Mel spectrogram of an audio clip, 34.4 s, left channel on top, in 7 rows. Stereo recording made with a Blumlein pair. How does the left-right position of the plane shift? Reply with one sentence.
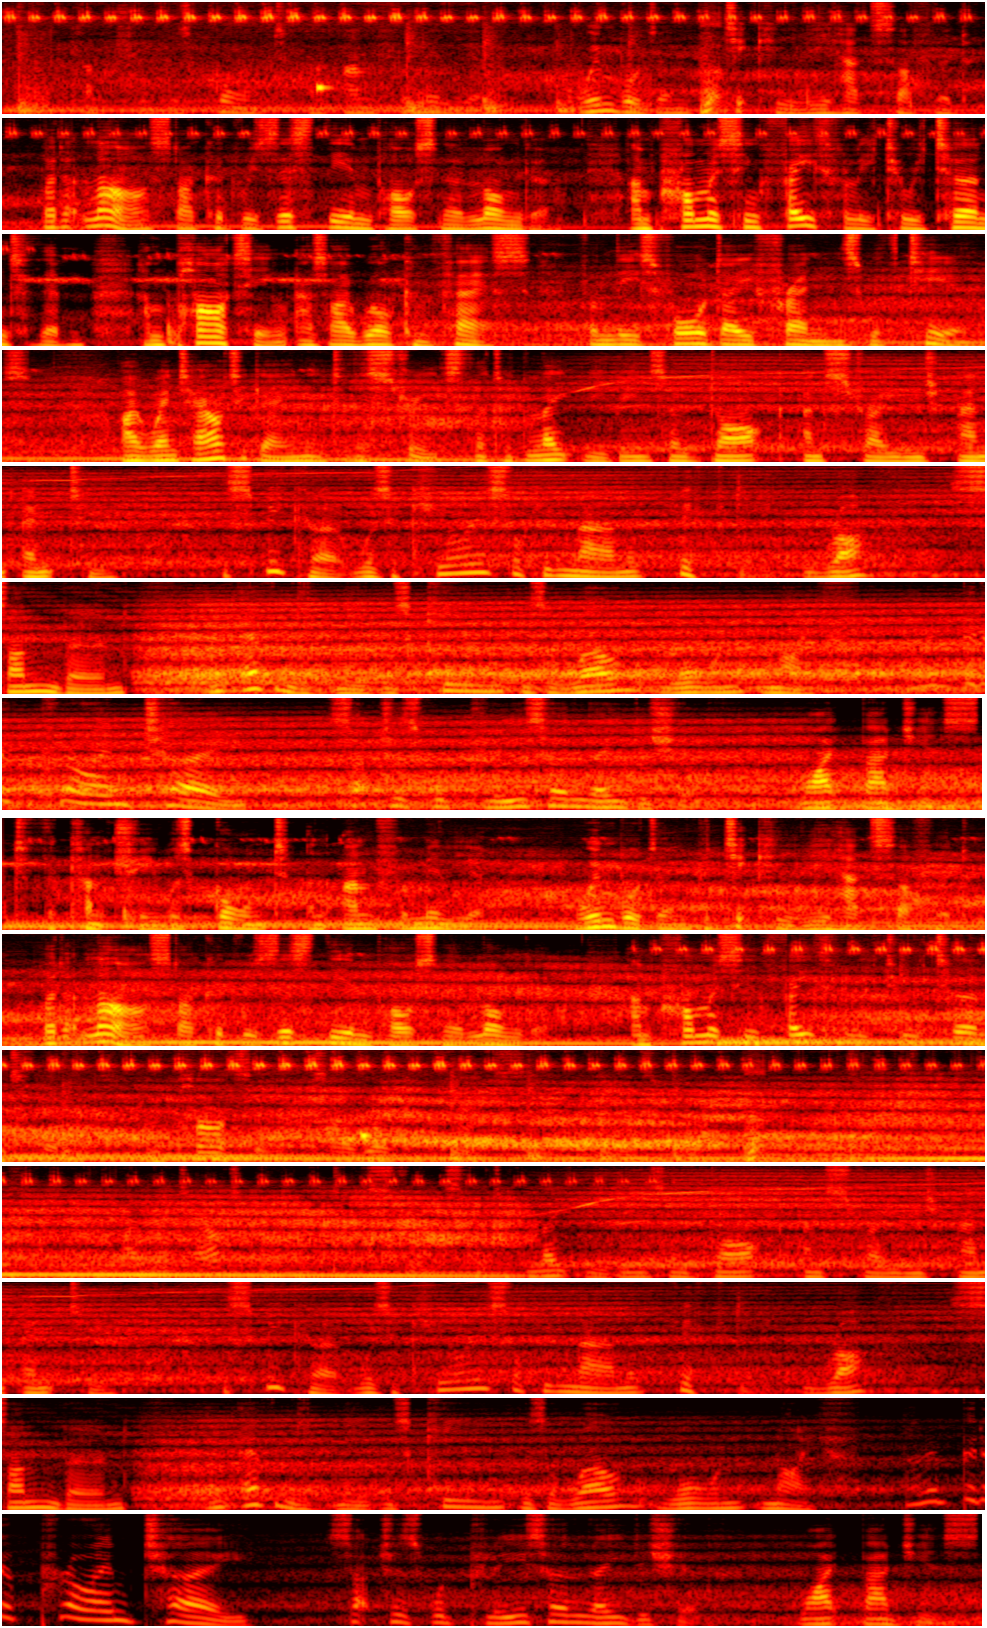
In this clip you hear the plane move from right to left.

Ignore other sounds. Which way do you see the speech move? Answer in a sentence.
In this clip you hear the speech move to the left.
